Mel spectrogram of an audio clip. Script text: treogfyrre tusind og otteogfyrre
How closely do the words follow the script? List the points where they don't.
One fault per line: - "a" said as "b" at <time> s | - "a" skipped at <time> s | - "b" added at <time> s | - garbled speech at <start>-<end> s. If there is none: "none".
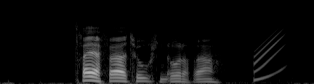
- "og" skipped at 1.7 s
